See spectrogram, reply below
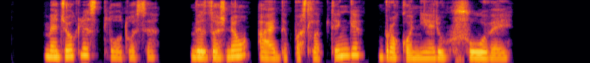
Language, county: Lithuanian, Marijampolė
